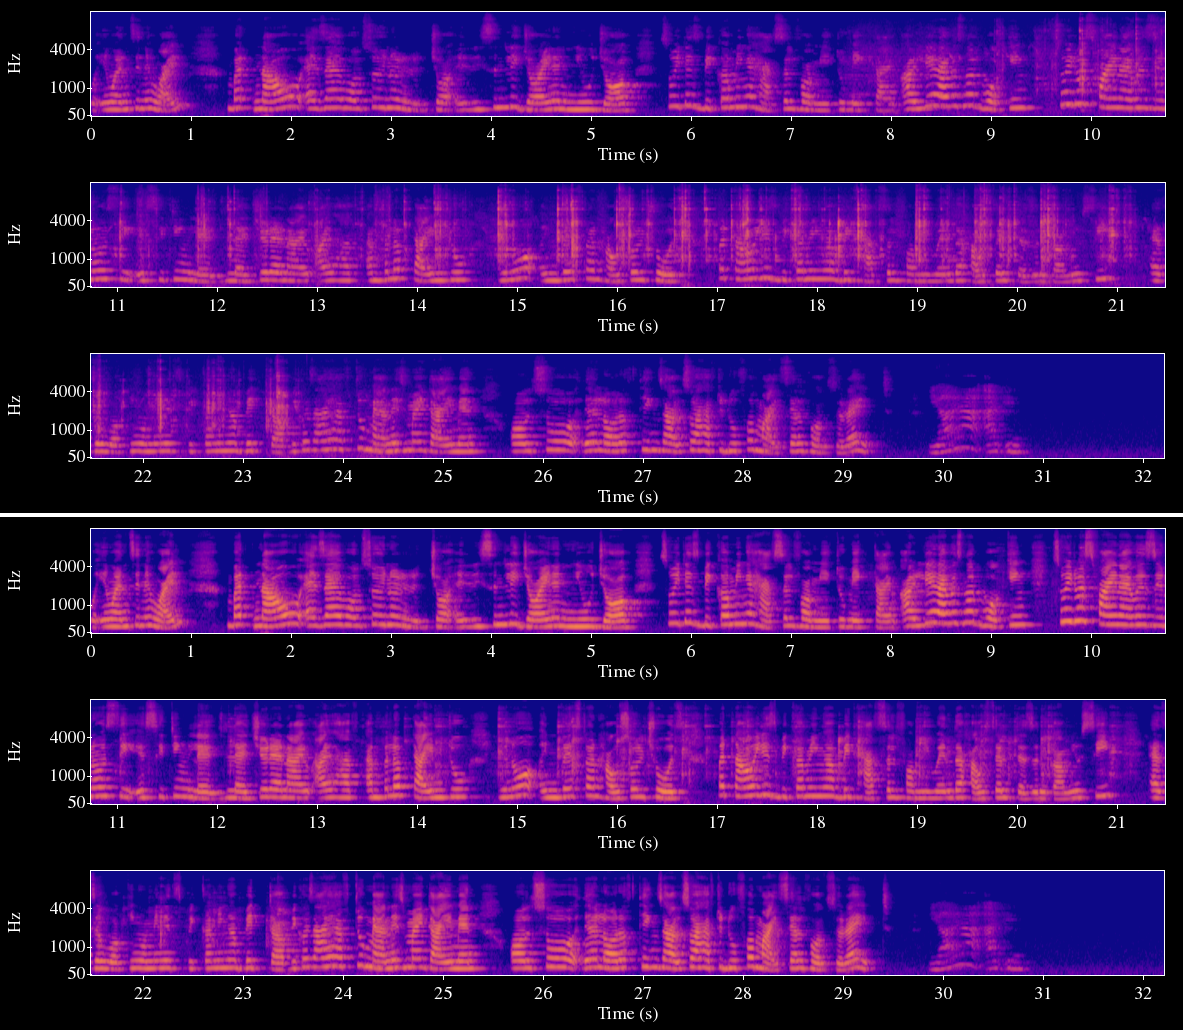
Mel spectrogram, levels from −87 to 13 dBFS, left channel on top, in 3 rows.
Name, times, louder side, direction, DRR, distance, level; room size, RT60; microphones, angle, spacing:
voice 1, 0.0-21.0 21.3-29.3, right 6 dB, 60° right, 0.3 m, -28 dB
sound 1, 7.6-11.5 11.8-12.6 12.9-24.7, left 10 dB, 80° left, 0.3 m, -39 dB
voice 2, 29.9-30.8, left 2 dB, 15° left, 0.7 m, -44 dB
5.5 x 2.1 x 2.4 m
head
